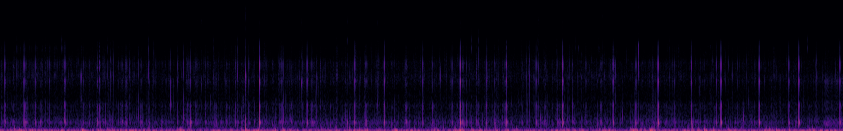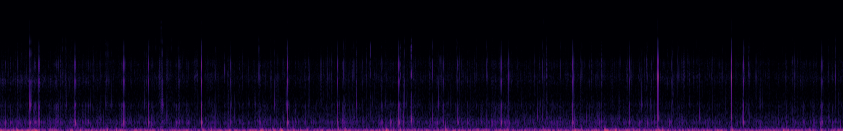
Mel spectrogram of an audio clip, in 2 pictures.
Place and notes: Vyžuonos, Lithuania, melting snow
a pair of contact mics in the last snow melting on spring's sun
